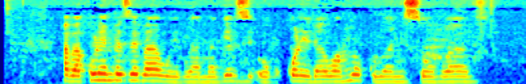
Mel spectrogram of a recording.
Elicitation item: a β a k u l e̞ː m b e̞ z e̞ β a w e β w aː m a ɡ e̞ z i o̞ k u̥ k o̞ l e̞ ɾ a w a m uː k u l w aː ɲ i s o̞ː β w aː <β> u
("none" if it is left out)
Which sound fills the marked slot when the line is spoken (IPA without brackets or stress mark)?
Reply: v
